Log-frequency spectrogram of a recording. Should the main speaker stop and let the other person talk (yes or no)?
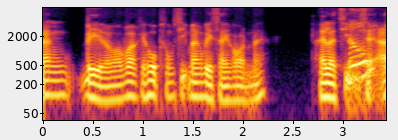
yes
